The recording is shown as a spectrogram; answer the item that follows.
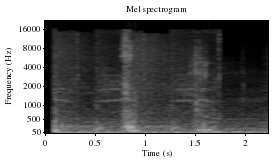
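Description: Sound effects for an animated robot intro: mechanical whirs and sweeping swells over a steady low hum. The sound starts abruptly, is loudest about a second in, swells again after a second and a half, then cuts off sharply.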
